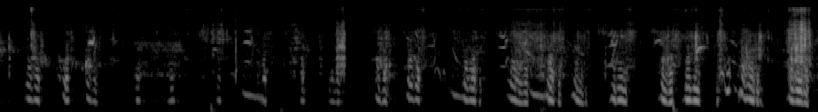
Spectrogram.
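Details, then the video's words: Grey partridge chick calls: short, harmonic, downward-sliding notes repeated in a quickening series that grows louder toward the end. "Partridge baby"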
